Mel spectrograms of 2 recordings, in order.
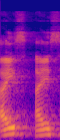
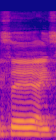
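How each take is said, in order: First: The word is said short and clipped. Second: The word is drawn out with a lengthened ending. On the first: "அப்படின்னு சொல்ல மாட்டாங்க" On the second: "அப்படின்னு சொல்லுவாங்க"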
